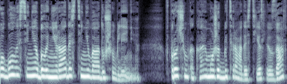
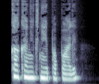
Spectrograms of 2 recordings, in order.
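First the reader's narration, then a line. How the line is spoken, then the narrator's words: Dejected voice. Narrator (Russian): упавшим голосом спросил Михаил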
